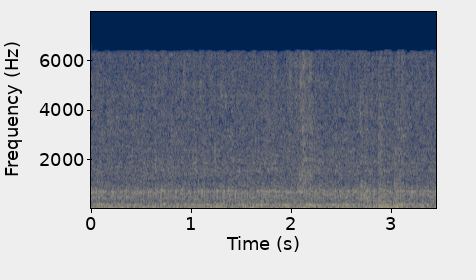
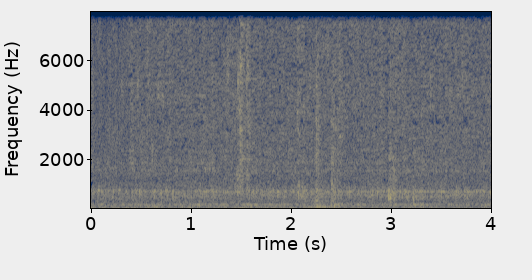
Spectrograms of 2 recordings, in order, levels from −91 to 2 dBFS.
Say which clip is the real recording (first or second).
second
